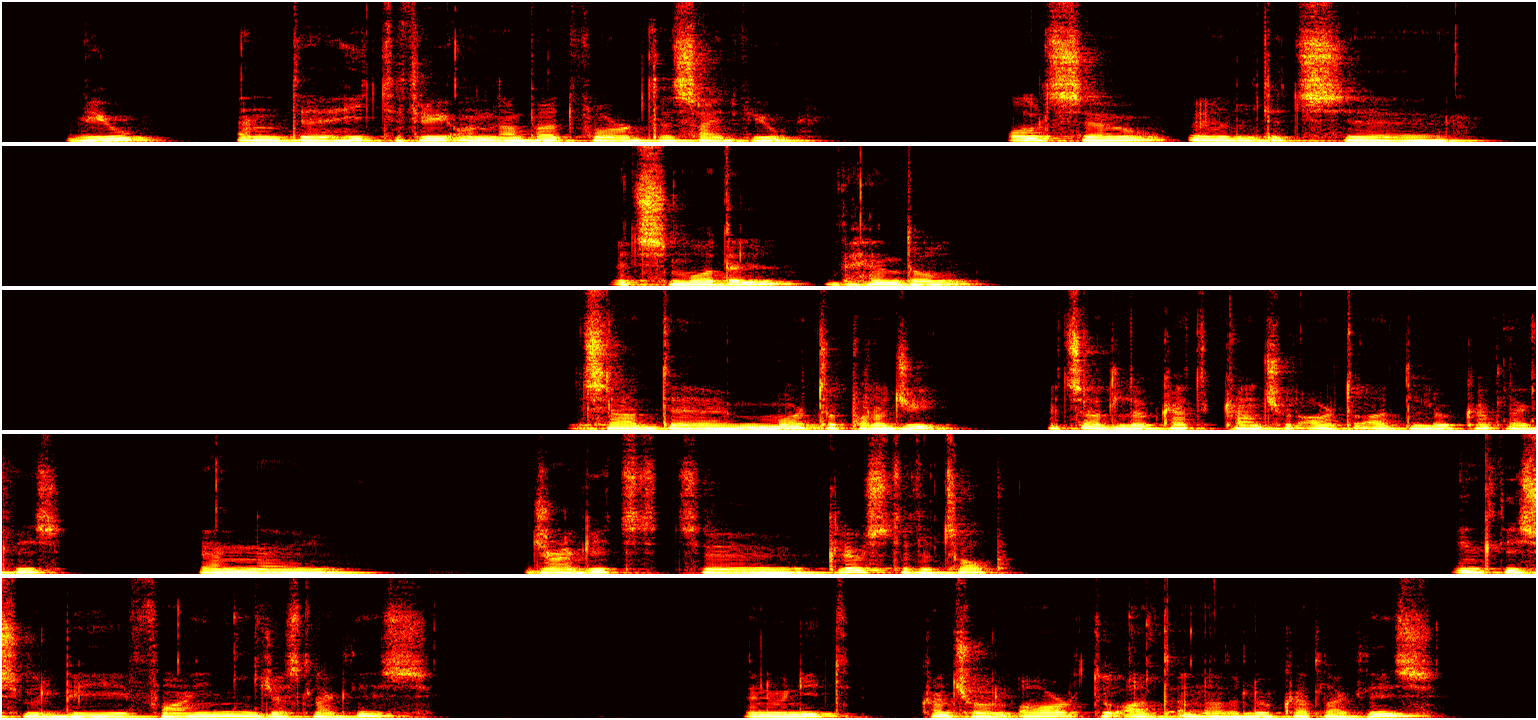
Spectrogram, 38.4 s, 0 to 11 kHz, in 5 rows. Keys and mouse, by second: 21.4 ctrl+r, 31.8 click, 34.8 ctrl+r.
